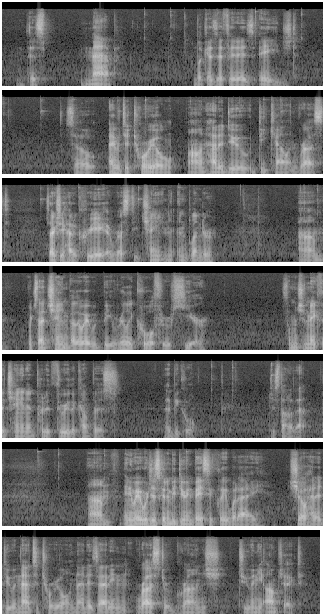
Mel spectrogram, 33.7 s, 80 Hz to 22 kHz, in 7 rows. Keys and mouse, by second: 4.4 click, 6.3 click, 6.9 click, 11.3-15.6 middle drag, 21.1-25.9 drag, 25.9-32.8 middle drag, 32.8 click.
